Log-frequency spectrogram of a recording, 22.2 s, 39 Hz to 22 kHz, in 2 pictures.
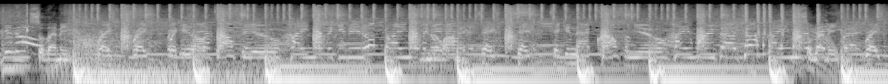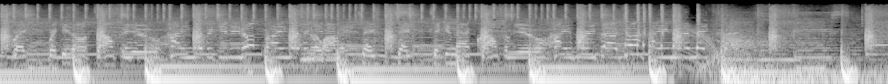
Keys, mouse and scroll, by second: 2.8 0, 3.3 ., 3.8 3, 4.1 Return.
